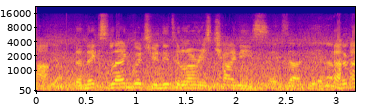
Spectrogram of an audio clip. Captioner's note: laughs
